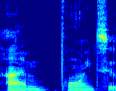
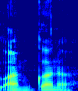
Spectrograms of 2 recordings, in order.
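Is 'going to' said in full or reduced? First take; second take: full; reduced. First: The two words are said fully and separately. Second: The two words are joined and reduced together. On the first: It is the more formal form. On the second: It is the more casual form. "these two words are joined together and it's easier to just say gonna"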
